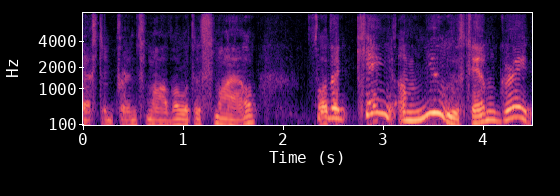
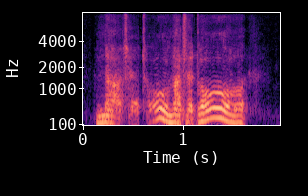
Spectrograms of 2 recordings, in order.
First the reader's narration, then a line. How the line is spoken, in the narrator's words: cried King Wooltakem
